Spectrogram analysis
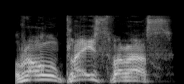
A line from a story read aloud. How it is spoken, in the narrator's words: growled the man holding Cutter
